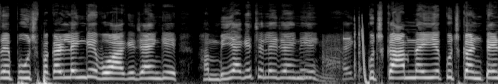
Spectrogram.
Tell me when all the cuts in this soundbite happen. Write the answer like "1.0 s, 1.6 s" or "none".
3.3 s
